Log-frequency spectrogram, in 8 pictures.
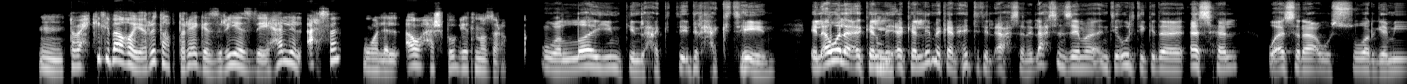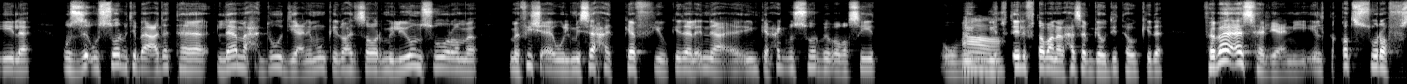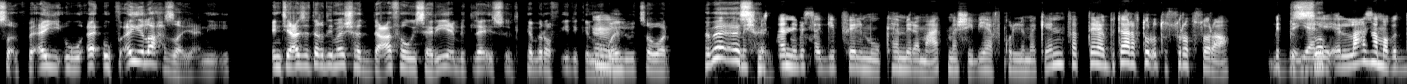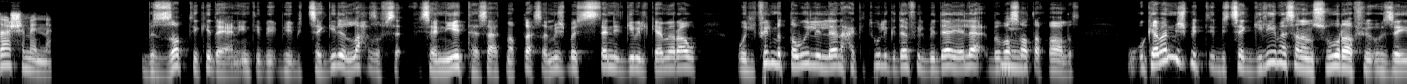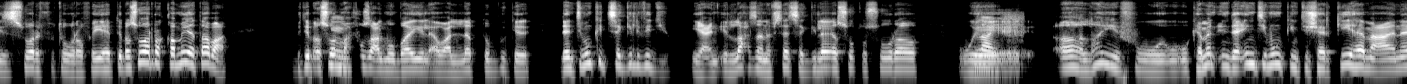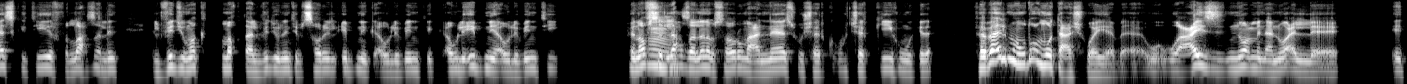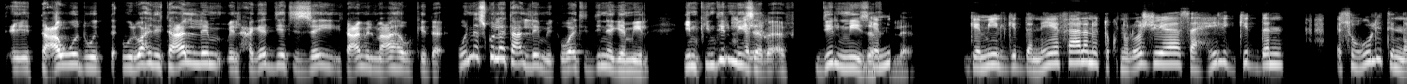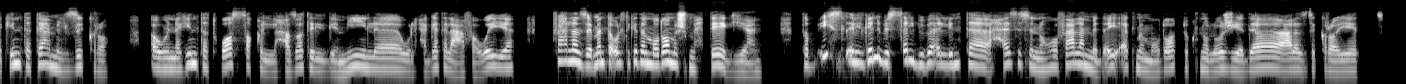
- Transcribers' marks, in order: in English: "اللاب توب"; in English: "لايف"; in English: "لايف"
- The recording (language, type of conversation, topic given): Arabic, podcast, إزاي شايف تأثير التكنولوجيا على ذكرياتنا وعلاقاتنا العائلية؟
